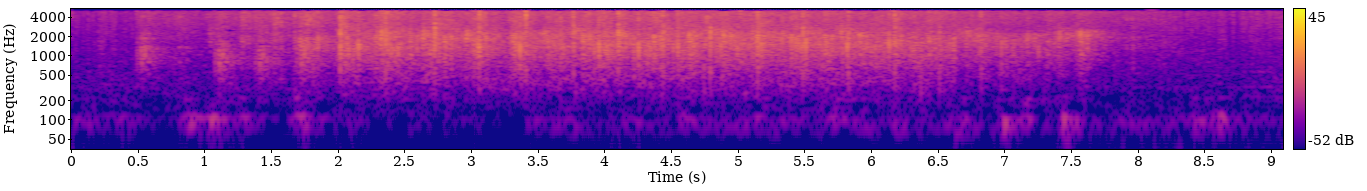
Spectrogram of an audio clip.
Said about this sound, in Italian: Questo naturalmente è un applauso di tutto il Consiglio, soprattutto ai partigiani che vediamo tra il pubblico e che ringraziamo appunto per essere qui con noi.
